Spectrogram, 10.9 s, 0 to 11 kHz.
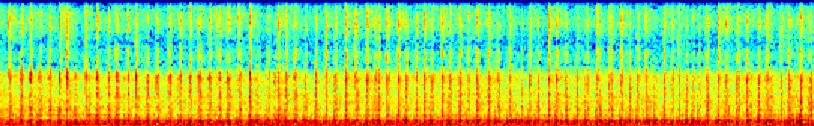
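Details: Piaggio Diesis 100cc two-stroke scooter idling after the exhaust check, with a small exhaust hole found. Crisp, quick popping idle holding steady with no stumbles or knocks; sounds great. Normal idle.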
